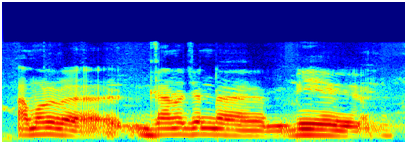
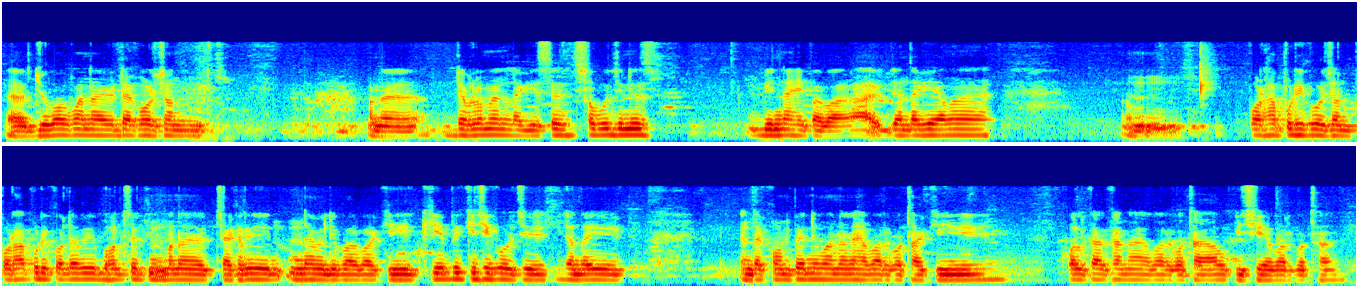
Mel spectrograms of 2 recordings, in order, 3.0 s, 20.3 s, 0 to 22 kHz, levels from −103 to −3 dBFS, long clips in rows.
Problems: constant background noise, continuous background conversations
